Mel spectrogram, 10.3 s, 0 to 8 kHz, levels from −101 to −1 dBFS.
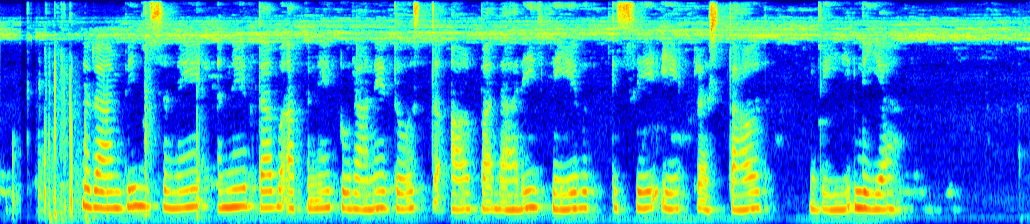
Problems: constant background noise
